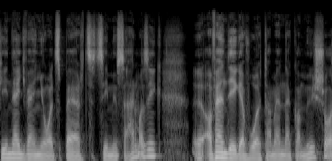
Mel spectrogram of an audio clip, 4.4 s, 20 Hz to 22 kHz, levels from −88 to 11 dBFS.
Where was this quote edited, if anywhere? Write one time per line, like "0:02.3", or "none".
0:01.5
